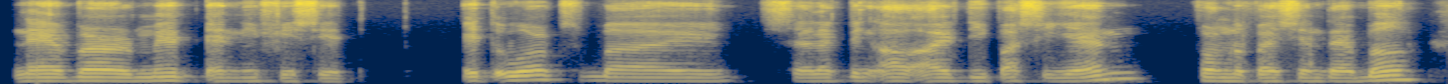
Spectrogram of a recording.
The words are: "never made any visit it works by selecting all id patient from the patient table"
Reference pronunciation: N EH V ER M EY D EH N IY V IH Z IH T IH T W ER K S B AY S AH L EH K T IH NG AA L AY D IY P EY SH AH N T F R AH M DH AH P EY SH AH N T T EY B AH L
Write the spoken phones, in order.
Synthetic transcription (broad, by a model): N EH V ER M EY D EH N IY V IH S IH T IH T W ER K S B AY S AH L EH K T IH NG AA L AY D IY P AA S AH N F R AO M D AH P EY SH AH N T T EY B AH L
